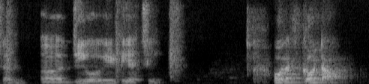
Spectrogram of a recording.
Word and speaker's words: Goethe: Oh, that's Goethe. It's pronounced.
